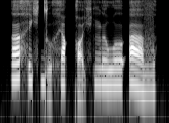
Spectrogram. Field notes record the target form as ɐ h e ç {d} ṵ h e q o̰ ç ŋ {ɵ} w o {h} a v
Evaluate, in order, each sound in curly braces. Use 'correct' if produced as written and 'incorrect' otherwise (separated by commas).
correct, correct, incorrect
